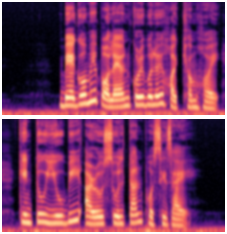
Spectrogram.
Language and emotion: Assamese, neutral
